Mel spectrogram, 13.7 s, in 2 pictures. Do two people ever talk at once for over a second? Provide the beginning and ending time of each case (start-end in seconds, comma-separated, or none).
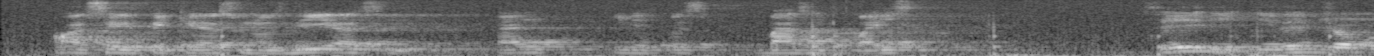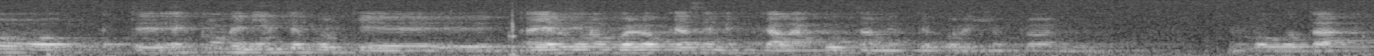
none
